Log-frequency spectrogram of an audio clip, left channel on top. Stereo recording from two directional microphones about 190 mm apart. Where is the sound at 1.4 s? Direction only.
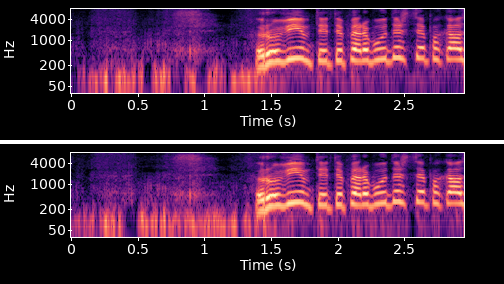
Centre (ahead or behind).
